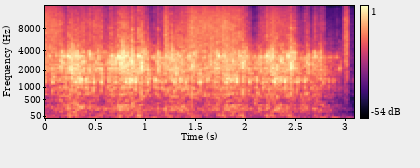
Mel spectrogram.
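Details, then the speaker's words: Old car engine, hot, throttle blipped, with a dense clashing rattle from worn timing gears. "that's worn timing gears and you can hear it when the engine is hot and you'll flip the throttle"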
